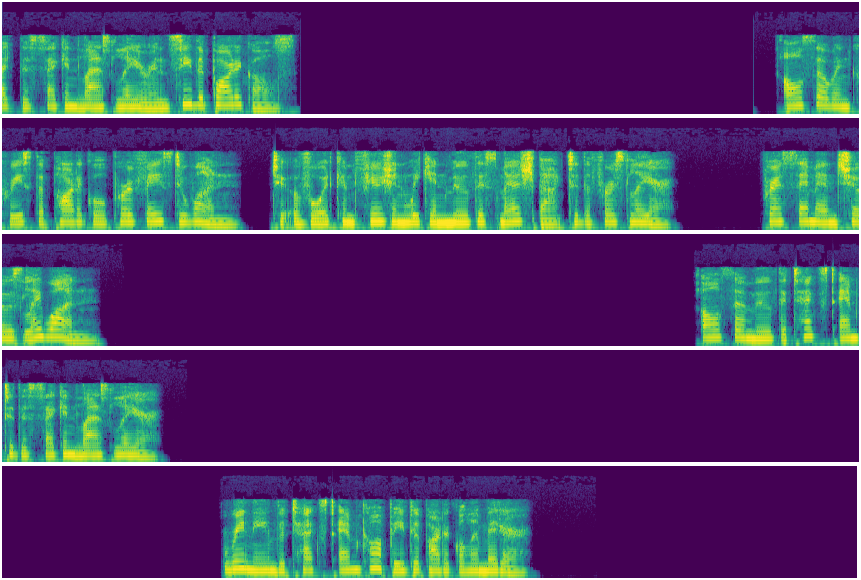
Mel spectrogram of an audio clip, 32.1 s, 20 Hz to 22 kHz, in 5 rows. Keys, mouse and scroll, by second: 1.3 click, 10.6 m, 13.0 click, 18.5 m, 20.2 click, 21.1 middle click, 23.5 click, 26.8 click, 28.6-31.3 typing, 32.0 Return.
